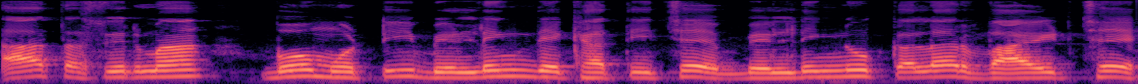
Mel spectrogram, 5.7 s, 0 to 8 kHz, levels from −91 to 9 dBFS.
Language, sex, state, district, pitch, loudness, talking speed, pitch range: Gujarati, male, Gujarat, Valsad, 165 Hz, -17 LUFS, 125 wpm, 150-175 Hz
